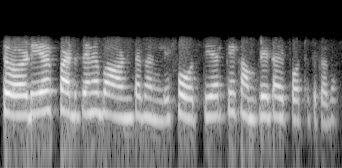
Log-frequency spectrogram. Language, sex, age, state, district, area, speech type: Telugu, female, 45-60, Andhra Pradesh, East Godavari, rural, conversation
